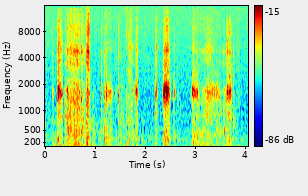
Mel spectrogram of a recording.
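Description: A silver metal fountain pen nib writes in olive ink on a flat sheet of lined writing paper, scratching across the paper surface. Quiet, dry scratchy strokes come in short bursts with a bright, papery hiss centered around 1.7 kHz and almost no low end.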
